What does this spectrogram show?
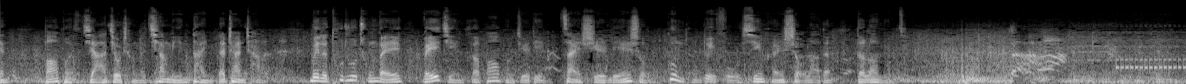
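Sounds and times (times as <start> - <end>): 
speech: 0.0 - 10.8
voice-like sounds: 2.3 - 9.1
mobile phone ringing on the body of a gangster: 11.2 - 11.8.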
